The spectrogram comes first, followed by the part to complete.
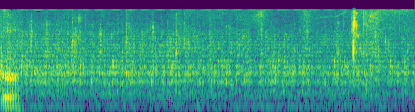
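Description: Steady low outdoor background noise from the spectators around the green, with no single voice standing out and a faint tick near the end.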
